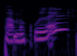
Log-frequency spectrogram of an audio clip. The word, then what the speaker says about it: Pamukkale: And then after that, I want to go to Pamukkale. I looked it up. And that's how you say it.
